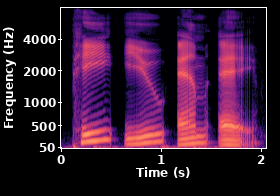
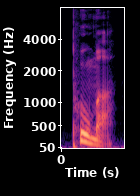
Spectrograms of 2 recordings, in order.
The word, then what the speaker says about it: Puma: I've always called this Puma. Poo instead of pew.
